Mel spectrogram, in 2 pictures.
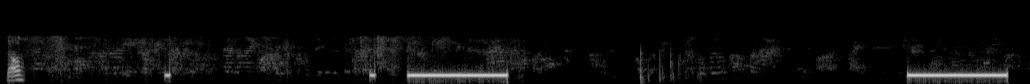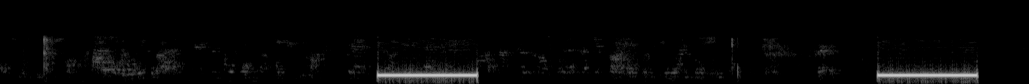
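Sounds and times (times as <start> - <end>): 
faint murmur: 0.1 - 20.5
ringback tone on an outgoing telephone call: 4.1 - 5.1, 9.1 - 10.1, 14.1 - 15.1, 19.1 - 20.1.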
